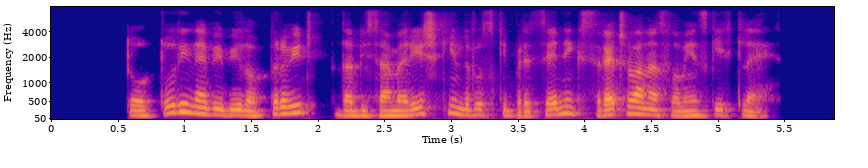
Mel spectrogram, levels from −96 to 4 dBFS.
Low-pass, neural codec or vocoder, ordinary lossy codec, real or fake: 7.2 kHz; codec, 24 kHz, 1.2 kbps, DualCodec; none; fake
